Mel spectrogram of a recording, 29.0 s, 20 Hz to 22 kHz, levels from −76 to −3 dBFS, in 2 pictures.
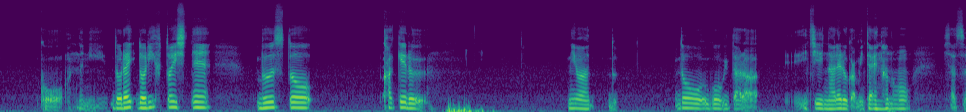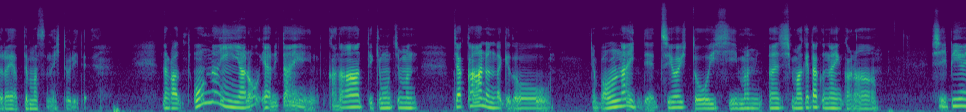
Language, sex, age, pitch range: Japanese, female, 20-39, 150-190 Hz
